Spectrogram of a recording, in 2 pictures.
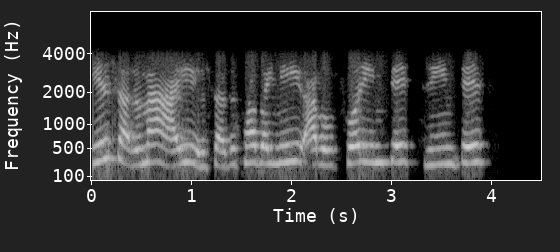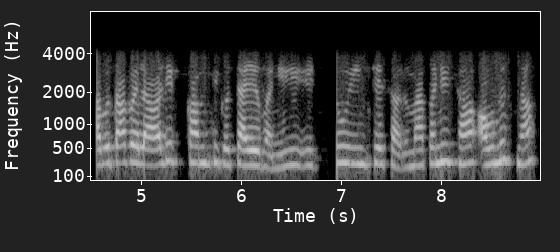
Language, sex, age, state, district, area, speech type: Nepali, female, 45-60, West Bengal, Darjeeling, rural, conversation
